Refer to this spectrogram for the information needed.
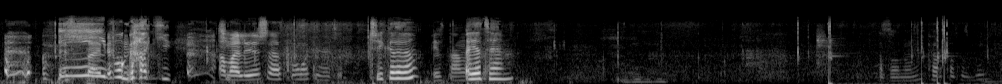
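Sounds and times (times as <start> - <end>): open-air background hiss: 0.0 - 10.0.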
